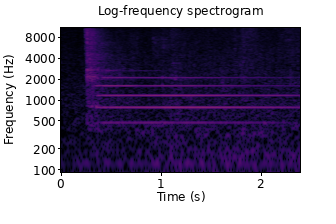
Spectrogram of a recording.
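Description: A bell or chime struck once, faintly, about a quarter second in. Its several steady tones ring on and slowly fade.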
